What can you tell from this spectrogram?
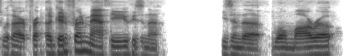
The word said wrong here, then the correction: Yomawari: How do you pronounce that game? – Yomawari Night Alone.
